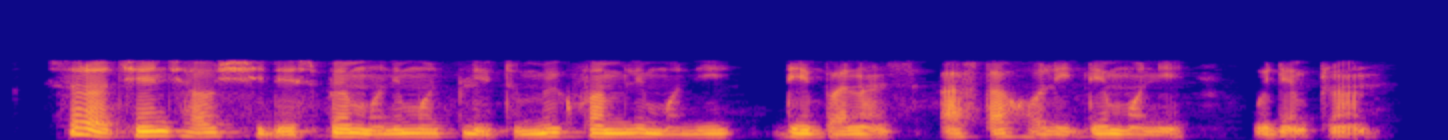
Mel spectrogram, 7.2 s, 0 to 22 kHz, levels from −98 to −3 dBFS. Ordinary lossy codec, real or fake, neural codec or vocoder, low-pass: none; real; none; 3.6 kHz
